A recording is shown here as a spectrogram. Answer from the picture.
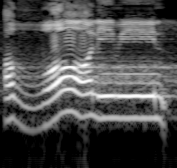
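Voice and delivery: slow tajweed demo; heavy ظ. Shown as a demonstration. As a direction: give الظالمين a full, heavy ظ. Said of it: "صعد الصوت إلى الحنك الأعلى".

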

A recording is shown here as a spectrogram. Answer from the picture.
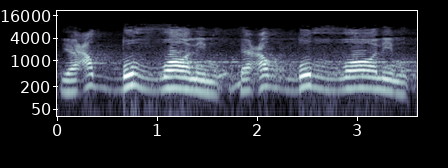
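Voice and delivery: drawn-out, emphatic يعض الظالم; distinct dad and dha. Shown as a demonstration. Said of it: "لاحظ".

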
